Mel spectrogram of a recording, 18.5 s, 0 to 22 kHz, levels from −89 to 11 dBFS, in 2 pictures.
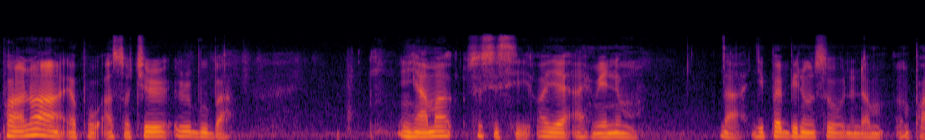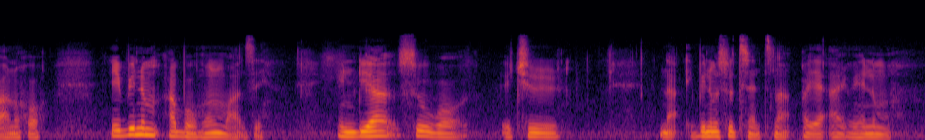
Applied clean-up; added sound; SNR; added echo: none; none; none; none.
